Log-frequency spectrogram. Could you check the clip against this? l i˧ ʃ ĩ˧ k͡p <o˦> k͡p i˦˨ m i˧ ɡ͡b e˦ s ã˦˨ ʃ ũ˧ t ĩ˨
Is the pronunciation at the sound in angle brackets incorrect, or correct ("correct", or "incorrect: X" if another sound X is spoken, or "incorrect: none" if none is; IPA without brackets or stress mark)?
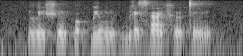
correct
